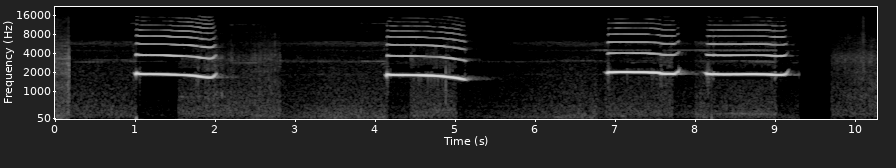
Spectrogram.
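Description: A woman whistles loud, sharp, falling notes close by, several times.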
